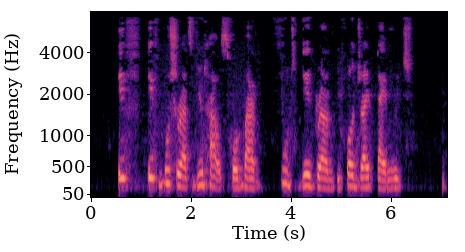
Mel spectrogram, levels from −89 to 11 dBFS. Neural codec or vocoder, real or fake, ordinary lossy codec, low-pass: none; real; MP3, 32 kbps; 7.2 kHz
